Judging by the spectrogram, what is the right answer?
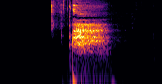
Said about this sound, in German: Prost. Entschuldigung, ich trank gerade. Ja, ähm. das, das ist sehr laut. und Mir direkt ins Ohr.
